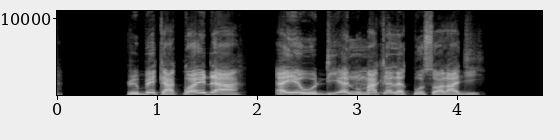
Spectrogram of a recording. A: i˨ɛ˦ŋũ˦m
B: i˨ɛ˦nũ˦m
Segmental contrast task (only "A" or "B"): B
